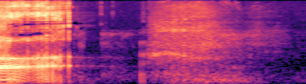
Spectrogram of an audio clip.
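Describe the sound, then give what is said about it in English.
A loud burp after eating a few pieces of candy, with a throaty, voiced rumble, then a brief pause and a second, softer and breathier belch that fades out. No one speaks. “That was a candy burp.”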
